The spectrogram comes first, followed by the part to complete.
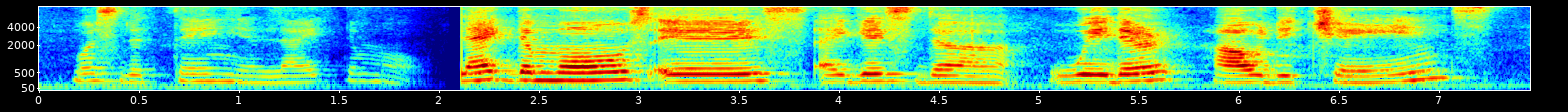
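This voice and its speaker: Speaking very slowly, a woman with a fairly high, somewhat breathy voice keeps her intonation fairly even while her loudness swings widely. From Philippines. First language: Filipino language. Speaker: vlogger. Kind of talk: casual interview. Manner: halting.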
